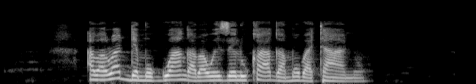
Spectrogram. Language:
Ganda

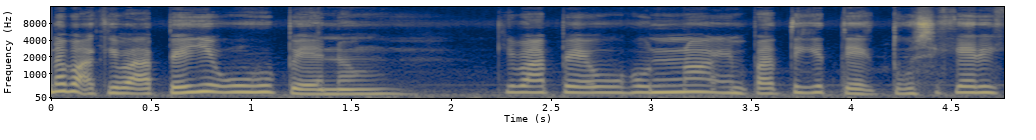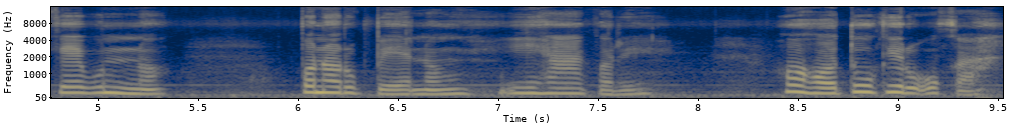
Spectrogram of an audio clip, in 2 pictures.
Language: Siwai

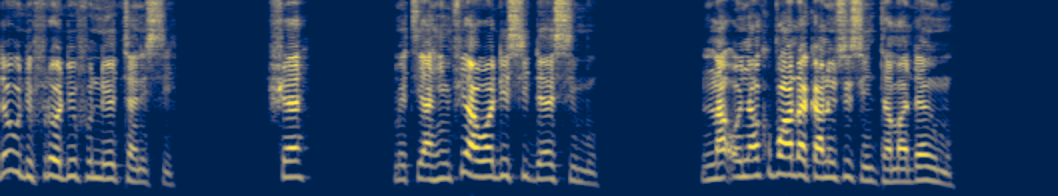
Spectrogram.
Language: Akan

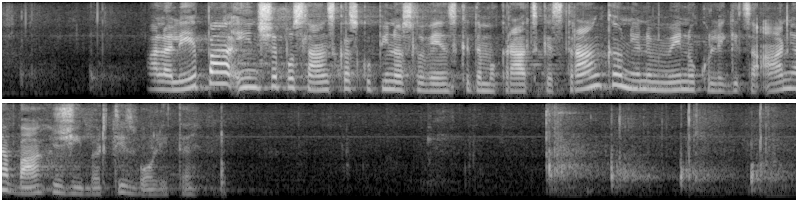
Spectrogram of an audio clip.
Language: Slovenian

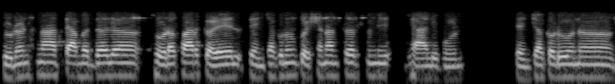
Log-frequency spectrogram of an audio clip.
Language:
Marathi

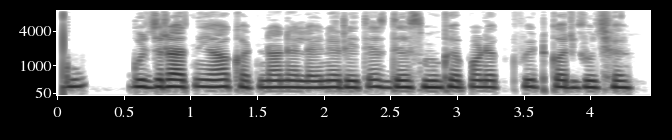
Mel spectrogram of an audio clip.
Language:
Gujarati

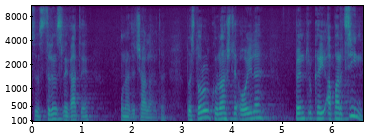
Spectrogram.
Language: Romanian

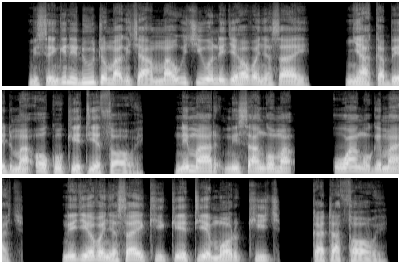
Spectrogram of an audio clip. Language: Luo (Kenya and Tanzania)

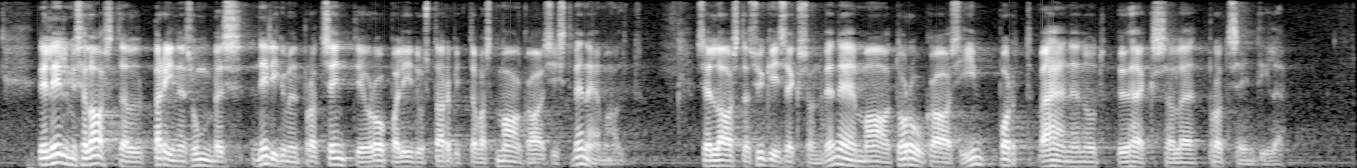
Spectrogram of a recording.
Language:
Estonian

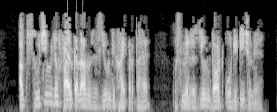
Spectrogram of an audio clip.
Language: Hindi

